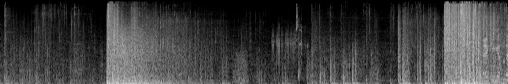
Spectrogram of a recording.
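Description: Loud grenade blasts and bursts of gunfire in the Warzone video game, a heavy explosion erupting near the start and another near the end, with scattered shots and thuds between them.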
